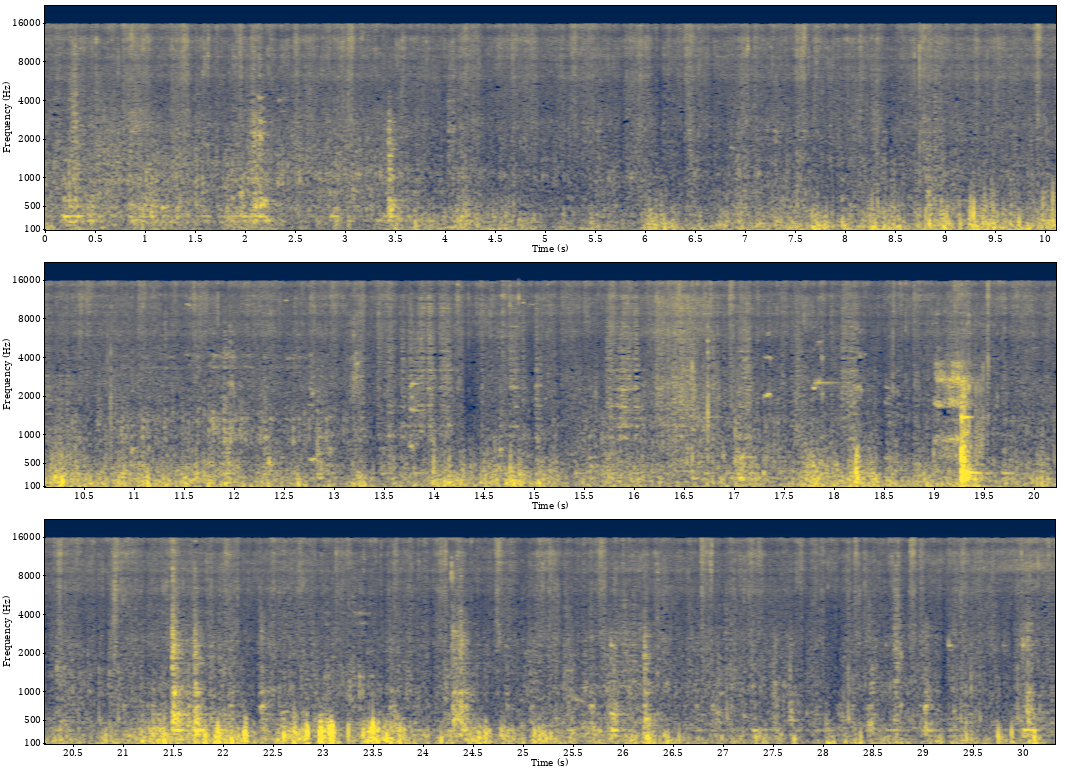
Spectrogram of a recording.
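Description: A team of two harnessed donkeys walking and pulling a wagon across grass: steady rustle of hooves and wheels in the grass, with small clinks of trace chains and harness hardware. There is a single sharp knock a little past halfway and a busier, louder patch of low sounds soon after.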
